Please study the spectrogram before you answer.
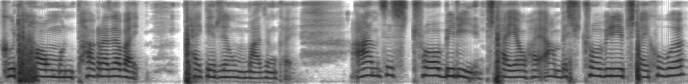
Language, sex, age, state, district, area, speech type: Bodo, female, 45-60, Assam, Kokrajhar, rural, spontaneous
